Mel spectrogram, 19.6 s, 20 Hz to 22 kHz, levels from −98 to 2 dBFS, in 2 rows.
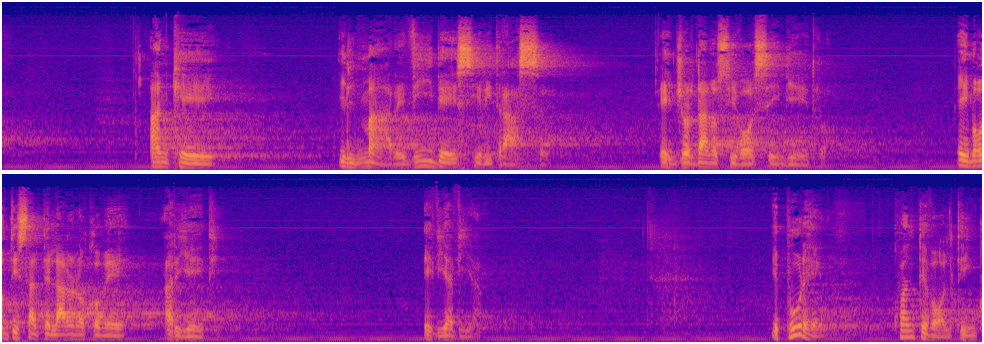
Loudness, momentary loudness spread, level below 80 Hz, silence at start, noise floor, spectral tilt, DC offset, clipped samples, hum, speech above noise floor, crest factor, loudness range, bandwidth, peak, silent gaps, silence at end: -24 LUFS; 24 LU; -64 dBFS; 0 s; -57 dBFS; -1.5 dB/octave; under 0.1%; under 0.1%; 50 Hz at -60 dBFS; 31 dB; 26 dB; 18 LU; 17 kHz; -4 dBFS; none; 0 s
